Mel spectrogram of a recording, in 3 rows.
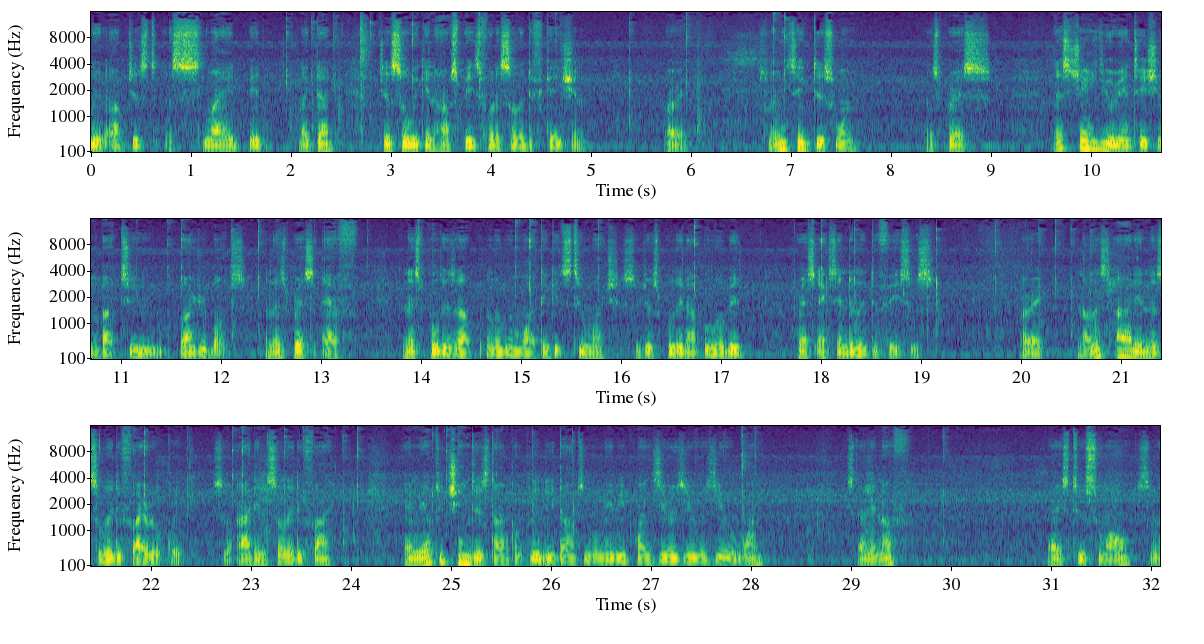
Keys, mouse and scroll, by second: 0.9-2.3 drag, 2.3-6.9 middle drag, 2.6 Tab, 2.7 scroll down 2, 3.4-3.7 scroll up 2, 4.9 ctrl+s, 6.3-6.9 scroll up 2, 6.9 alt+right click, 10.4 ., 12.2-15.0 middle drag, 13.1 f, 15.0 click, 15.2 shift+right click, 15.9-18.4 drag, 18.4 x, 18.4-22.0 middle drag, 19.2-19.7 scroll down 2, 19.9-20.3 scroll up 2, 22.0-23.4 drag, 23.4-25.1 shift+middle drag, 25.1-30.0 drag, 28.8 Return, 29.3 z, 30.0-32.0 middle drag.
